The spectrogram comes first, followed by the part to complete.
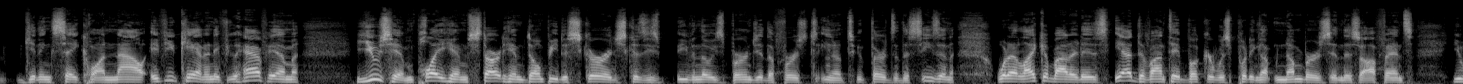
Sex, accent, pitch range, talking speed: male, American, 105-135 Hz, 215 wpm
